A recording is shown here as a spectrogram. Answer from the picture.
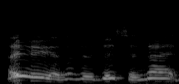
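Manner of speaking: hammed-up high cheerful YouTuber voice; cheery YouTuber parody. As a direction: lampoon a peppy tutorial host. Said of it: "Telling me".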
